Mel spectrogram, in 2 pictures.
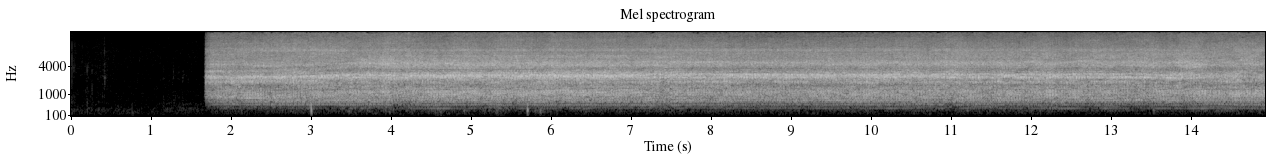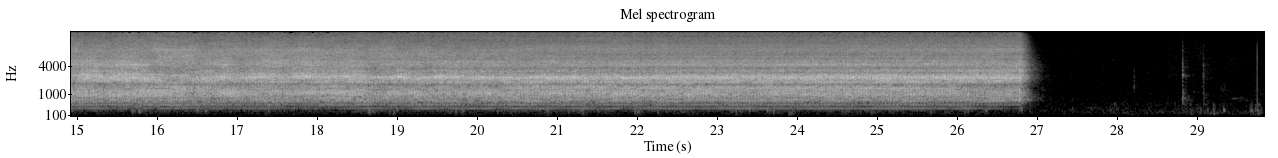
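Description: Electric epilator running with a steady buzz, switched on about two seconds in and switched off about three seconds before the end.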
